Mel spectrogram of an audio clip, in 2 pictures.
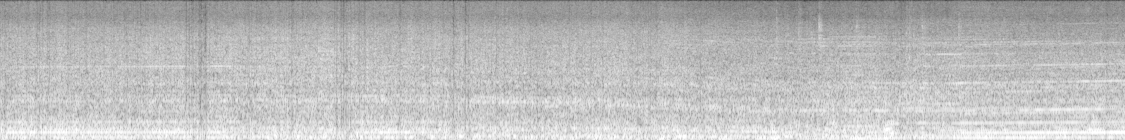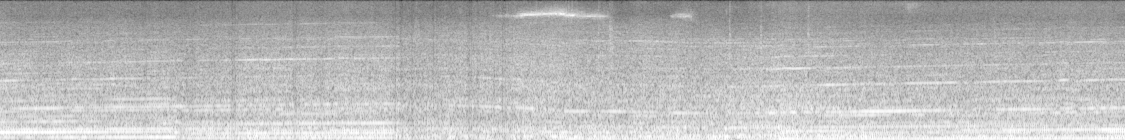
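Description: A car engine roars loudly, shifting gears as it speeds up.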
